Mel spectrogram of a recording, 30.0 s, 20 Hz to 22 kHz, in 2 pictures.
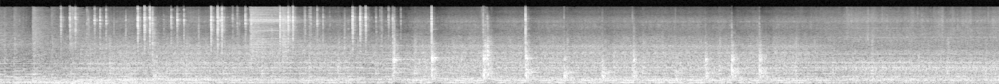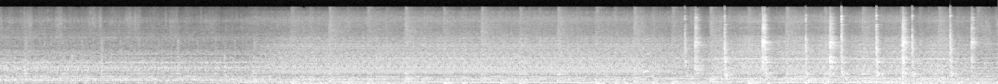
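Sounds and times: engine hum: 0.0 - 29.9
hammer striking steel pin: 25.2 - 29.8.

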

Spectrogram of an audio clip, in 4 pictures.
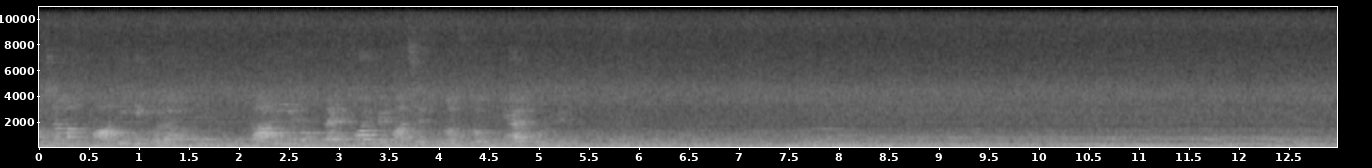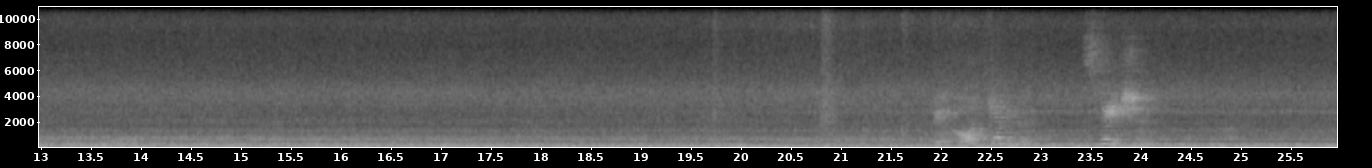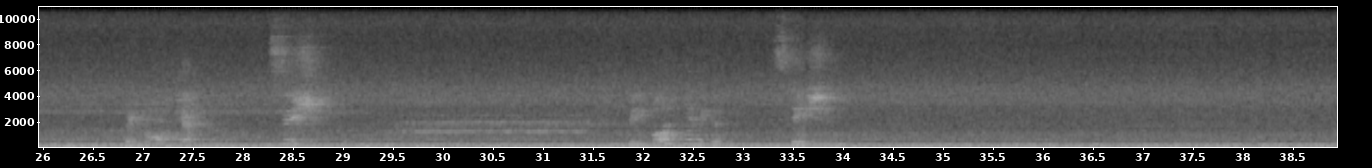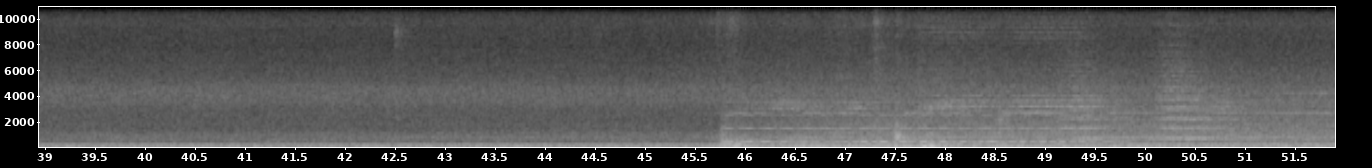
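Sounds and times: metro train rumble and hiss: 0.0 - 51.9
train running rumble: 31.6 - 51.9.

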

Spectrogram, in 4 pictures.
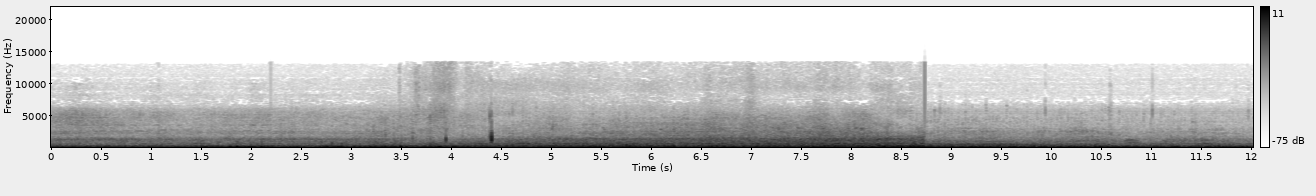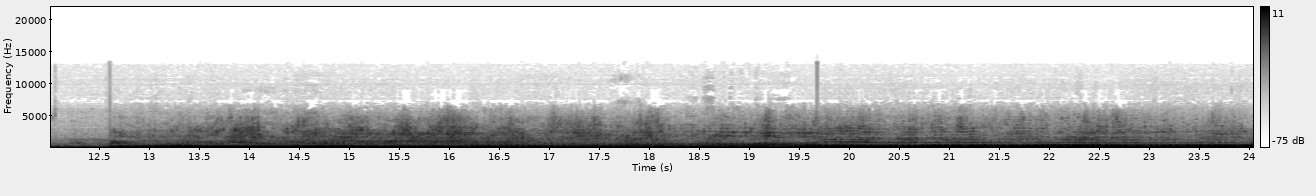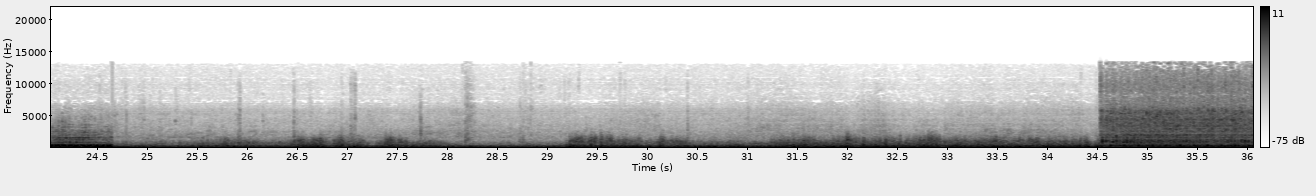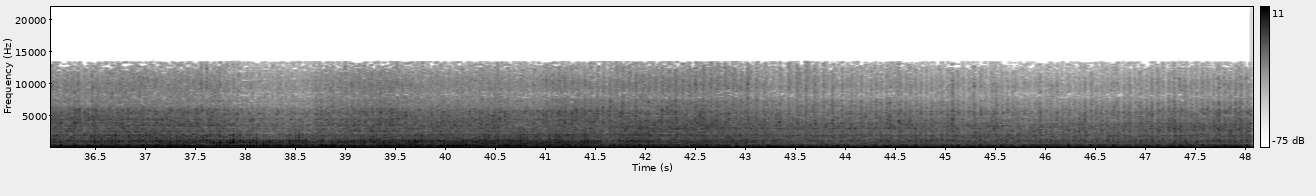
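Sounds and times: propeller airplane engines droning: 0.0 - 48.0.

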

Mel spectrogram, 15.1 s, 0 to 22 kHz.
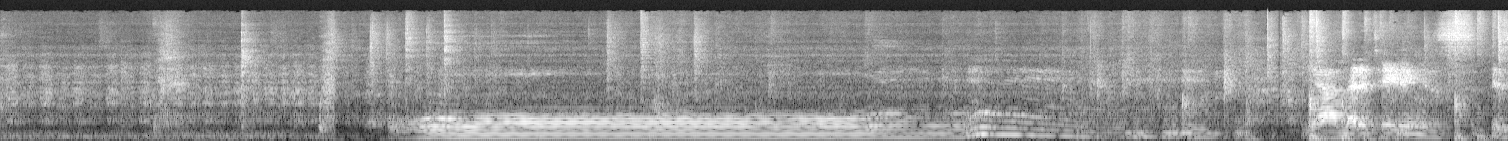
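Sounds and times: sliding vocal sound: 3.2 - 13.1
man chanting om: 4.2 - 10.9.

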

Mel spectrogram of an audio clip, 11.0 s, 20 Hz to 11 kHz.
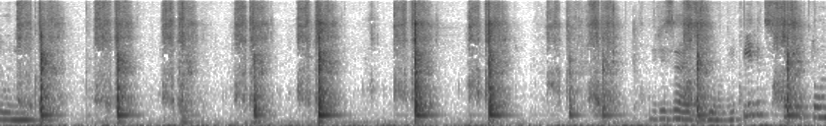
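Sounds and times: knife slicing pepper: 0.2 - 8.5, 9.1 - 10.9
knife knocking on wooden board: 5.5 - 5.8.

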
